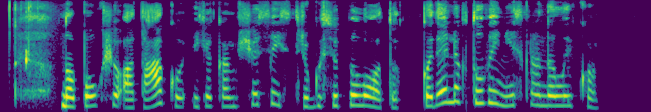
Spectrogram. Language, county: Lithuanian, Panevėžys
